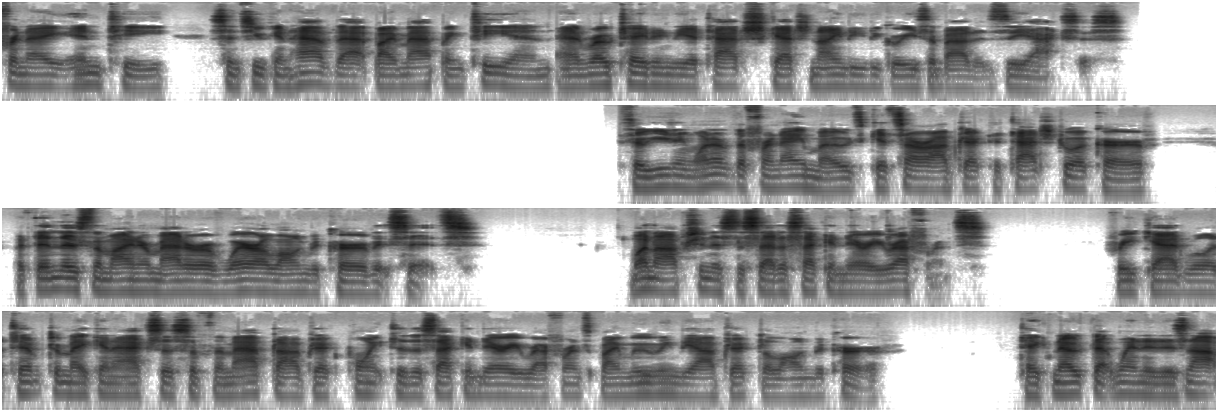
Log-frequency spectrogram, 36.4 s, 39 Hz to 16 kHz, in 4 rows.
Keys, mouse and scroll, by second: 1.8-4.3 drag, 7.9 click, 12.9 click, 15.9 0, 18.0 click, 19.0-21.0 drag, 24.1 click, 32.8 click, 36.0 click.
